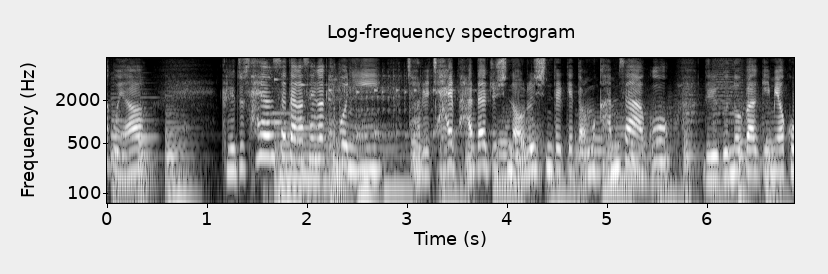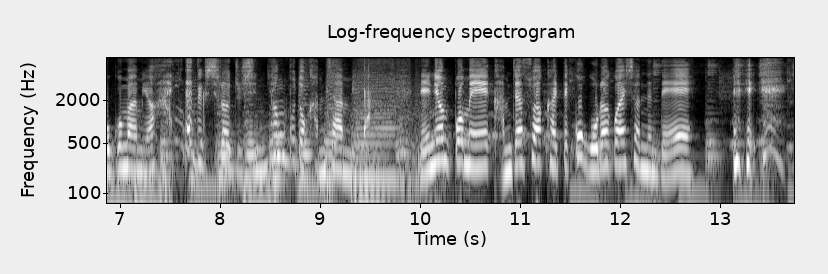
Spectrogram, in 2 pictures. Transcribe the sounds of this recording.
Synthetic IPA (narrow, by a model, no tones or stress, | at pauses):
ɡojo | kɯɾe̞dosʰajʌns͈edaɡasʰe̞ŋɡakʰe̞boɲit͡ɕʌɾɯɭt͡ɕaɭpadad͡ʑuɕʰinʌɾɯɕʰindɯɭk͈e̞nʌmukamsʰaɦaɡonɯɭɡɯnobaɡimjʌkoɡɯmɦamjʌhaɲidadɯk̚ɕ͈iɾʌd͡ʑuɕʰinçjʌŋbudokamsʰaɦamɲida̰ne̞ɲʌnp͈ome̞kamd͡ʑasʰoakʰaɭt͈e̞k͈oɡoɾaɡohaɕʰʌnːɯnde̞j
